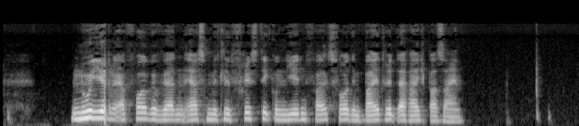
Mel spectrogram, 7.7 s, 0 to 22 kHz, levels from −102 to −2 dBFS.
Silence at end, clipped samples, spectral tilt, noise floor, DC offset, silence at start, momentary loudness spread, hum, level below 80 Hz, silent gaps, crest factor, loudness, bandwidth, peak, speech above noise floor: 0.55 s; under 0.1%; -7.5 dB/octave; -75 dBFS; under 0.1%; 0.1 s; 11 LU; none; -62 dBFS; none; 18 dB; -24 LUFS; 11.5 kHz; -6 dBFS; 52 dB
